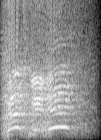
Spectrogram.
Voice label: Baseball Crowd Vendor; SFX Kit; Crowds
